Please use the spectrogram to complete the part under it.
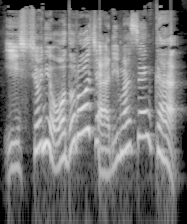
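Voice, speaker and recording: A woman's voice: sits high, wildly swooping pitch, moderate pace, fairly bright tone, voice pushed up, exaggerated voice. A woman voicing a sly, scheming male spotted cat who coaxes in a syrupy tone, in a storybook reading. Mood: coaxing. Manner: coaxing, wheedling tone.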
